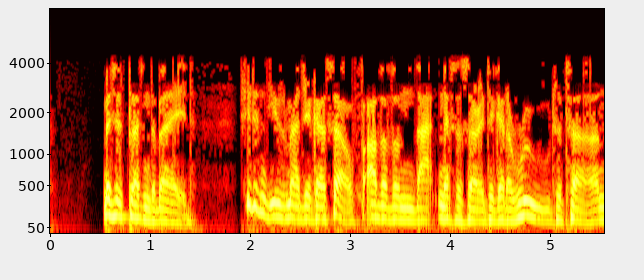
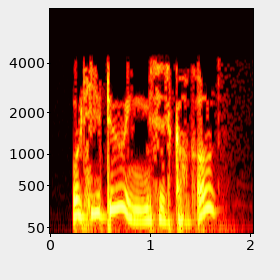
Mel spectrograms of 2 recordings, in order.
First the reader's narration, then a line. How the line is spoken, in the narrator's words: said the cook anxiously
